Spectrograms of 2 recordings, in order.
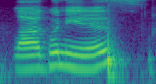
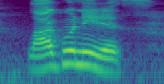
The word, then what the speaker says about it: Lagunitas: Lagunitas. It's delicious. That's how you say it? Lagunitas. Wow, I've been always calling it Lagunitas.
